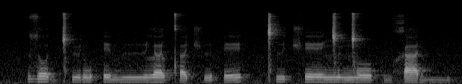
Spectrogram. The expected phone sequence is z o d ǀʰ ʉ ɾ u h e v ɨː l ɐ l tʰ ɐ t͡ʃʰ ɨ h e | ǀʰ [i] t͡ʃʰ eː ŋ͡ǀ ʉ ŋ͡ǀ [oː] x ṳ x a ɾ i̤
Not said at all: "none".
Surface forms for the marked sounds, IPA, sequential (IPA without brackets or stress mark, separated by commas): ɨ, oː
